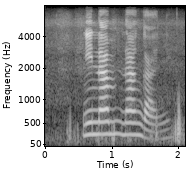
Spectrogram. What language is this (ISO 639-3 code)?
xho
